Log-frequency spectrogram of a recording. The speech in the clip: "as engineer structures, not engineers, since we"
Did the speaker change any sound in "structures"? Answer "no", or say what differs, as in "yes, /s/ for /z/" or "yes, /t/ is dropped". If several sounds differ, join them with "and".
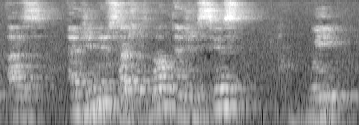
yes, /k/ is dropped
